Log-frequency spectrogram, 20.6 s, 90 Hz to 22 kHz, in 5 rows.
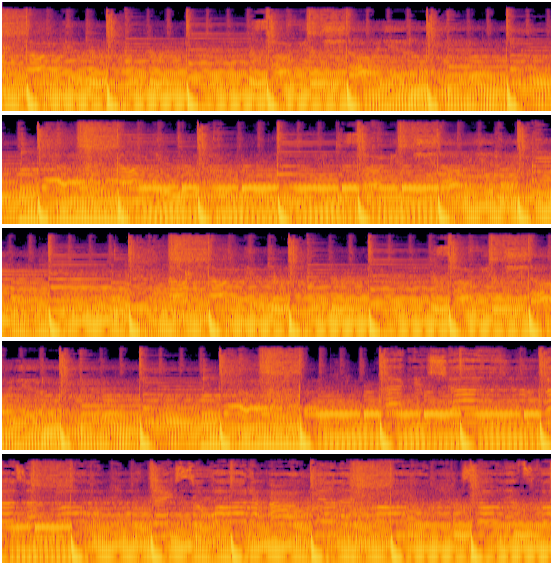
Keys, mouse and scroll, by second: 1.5-2.1 middle drag, 2.1 click, 3.3-5.6 scroll up 57, 6.3 click, 8.2 click, 8.9 scroll up 4, 9.6-11.0 middle drag, 11.0 click, 13.3 click, 14.0 scroll up 3, 15.4 KP_0, 16.0-16.5 scroll up 9, 17.0 scroll down 3, 19.7-20.5 drag.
